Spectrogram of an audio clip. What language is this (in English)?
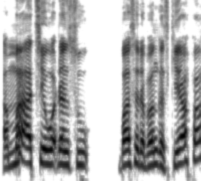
Hausa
